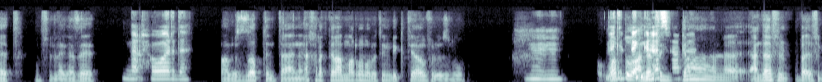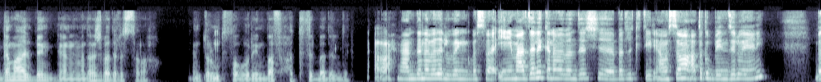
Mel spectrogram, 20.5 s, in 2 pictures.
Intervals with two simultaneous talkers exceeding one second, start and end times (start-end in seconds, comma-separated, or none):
7.5-8.8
